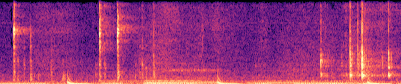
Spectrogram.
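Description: A few irregular keystrokes on a computer keyboard as a short terminal command is typed.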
